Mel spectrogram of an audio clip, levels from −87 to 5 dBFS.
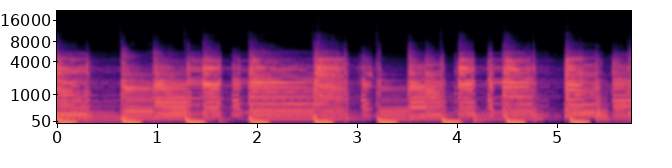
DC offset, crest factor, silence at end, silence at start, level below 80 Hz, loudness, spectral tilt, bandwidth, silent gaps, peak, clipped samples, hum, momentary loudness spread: under 0.1%; 16 dB; 0 s; 0 s; -32 dBFS; -21 LUFS; -5 dB/octave; 9.8 kHz; none; -6 dBFS; under 0.1%; none; 7 LU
